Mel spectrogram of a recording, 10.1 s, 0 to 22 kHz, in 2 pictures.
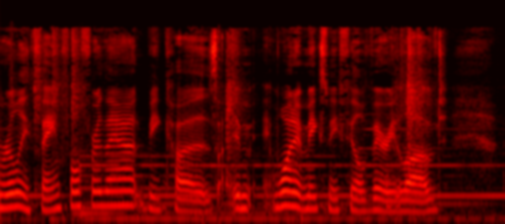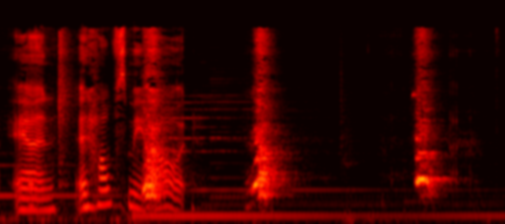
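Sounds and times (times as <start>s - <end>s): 
speech: 0.0s - 4.6s, 5.2s - 7.7s
dog barking: 6.5s - 6.8s, 7.5s - 8.0s, 9.2s - 9.6s.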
